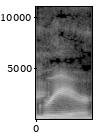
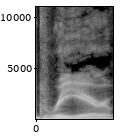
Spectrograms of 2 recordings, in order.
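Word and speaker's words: Gruyère: G-R-U-Y-E-R-E. – Gruyere, yeah. – And then he wraps up this message. That's pronounced Gruyere. The U is pronounced like an E.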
